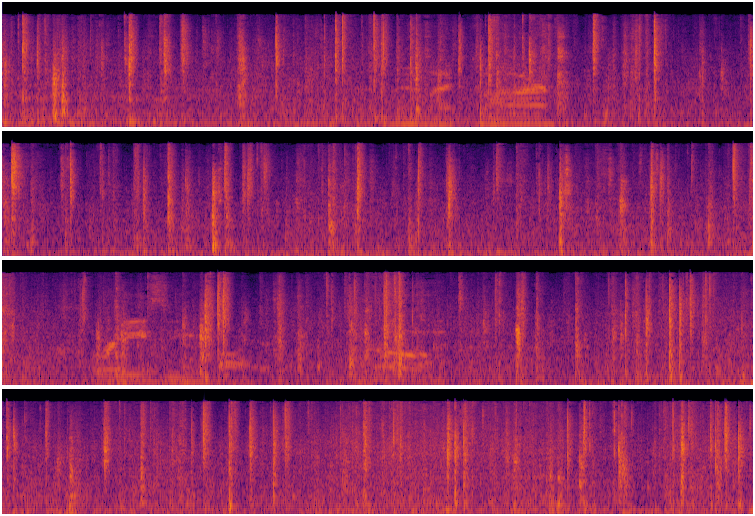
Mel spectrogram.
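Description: Heavy rain and hail drumming on a car's roof and windshield, heard from inside the car as a dense, irregular patter of sharp taps.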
